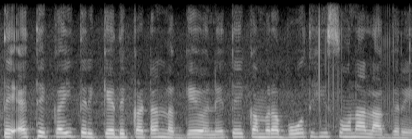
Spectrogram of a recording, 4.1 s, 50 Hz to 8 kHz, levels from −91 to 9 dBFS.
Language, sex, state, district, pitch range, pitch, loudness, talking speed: Punjabi, female, Punjab, Fazilka, 185-210 Hz, 200 Hz, -15 LUFS, 230 wpm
